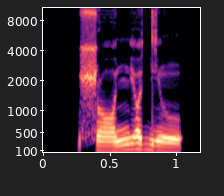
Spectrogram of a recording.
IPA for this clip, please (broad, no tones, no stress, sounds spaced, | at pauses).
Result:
ʂ ɔ nʲ ɔ dʲ ũ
